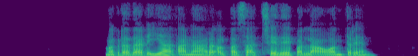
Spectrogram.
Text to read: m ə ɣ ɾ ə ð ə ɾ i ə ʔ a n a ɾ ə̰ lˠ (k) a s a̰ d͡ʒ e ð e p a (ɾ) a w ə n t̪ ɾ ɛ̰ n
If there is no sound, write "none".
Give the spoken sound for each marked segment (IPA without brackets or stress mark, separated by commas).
p, l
